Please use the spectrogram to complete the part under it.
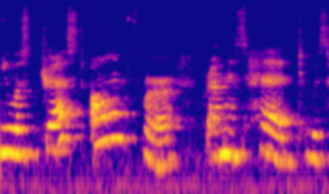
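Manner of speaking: ordinary delivery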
